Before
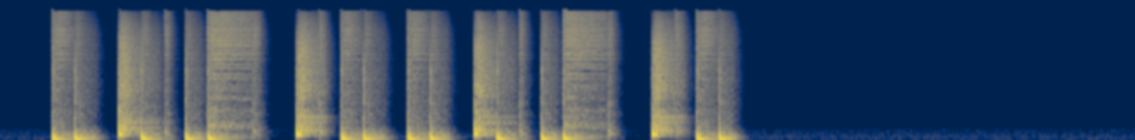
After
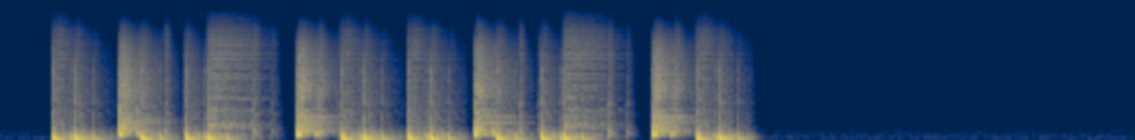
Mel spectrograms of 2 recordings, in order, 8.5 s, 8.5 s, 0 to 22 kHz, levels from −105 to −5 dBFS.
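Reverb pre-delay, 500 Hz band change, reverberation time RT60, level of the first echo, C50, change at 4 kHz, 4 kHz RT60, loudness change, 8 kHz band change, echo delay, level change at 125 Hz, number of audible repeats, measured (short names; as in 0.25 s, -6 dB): none, -4.5 dB, none, -13.0 dB, none, -14.0 dB, none, -4.5 dB, under -20 dB, 0.137 s, -3.5 dB, 1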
